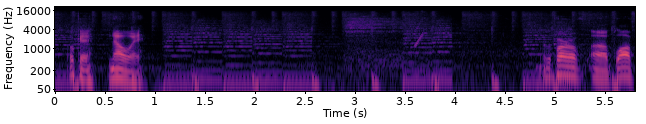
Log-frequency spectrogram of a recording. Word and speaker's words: Naoe: Pronounced Naoe. Okay, Naoe.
